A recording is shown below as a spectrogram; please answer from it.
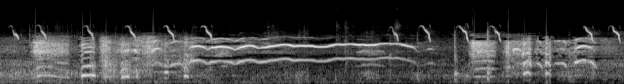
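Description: Comic, cartoon-like sound effects: a string of short falling chirps and, in the middle, a long wavering honk-like tone, close to goose or duck honking.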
